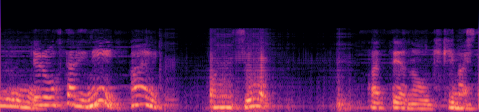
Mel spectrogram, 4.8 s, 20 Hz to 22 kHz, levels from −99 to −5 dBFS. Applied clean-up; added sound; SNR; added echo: neural separator model SepFormer DNS4.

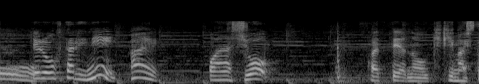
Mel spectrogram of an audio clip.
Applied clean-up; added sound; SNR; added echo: none; none; none; none.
